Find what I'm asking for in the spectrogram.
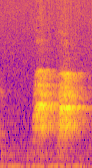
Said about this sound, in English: That's my dog. Why are you barking?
